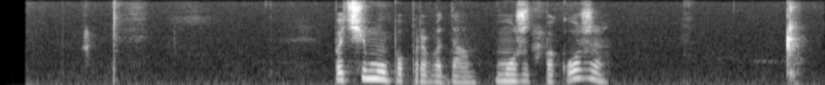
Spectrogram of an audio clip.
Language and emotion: Russian, neutral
